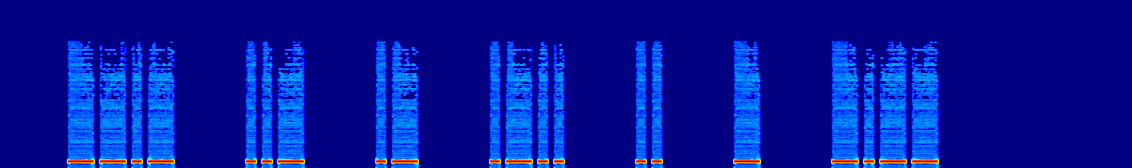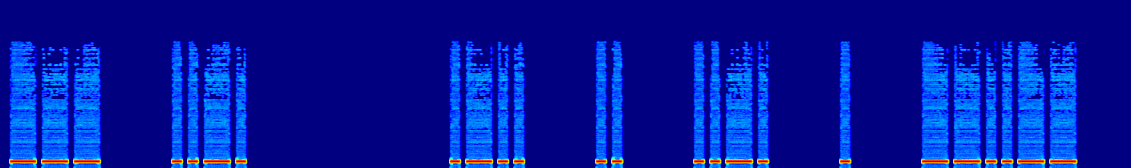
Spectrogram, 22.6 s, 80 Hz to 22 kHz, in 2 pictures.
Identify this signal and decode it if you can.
Morse code, heard as a keyed tone, about 15 wpm, spaced as for 8 wpm, 1000 Hz. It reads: QUALITY OF LIFE,
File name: qotdfiles / 8wpm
